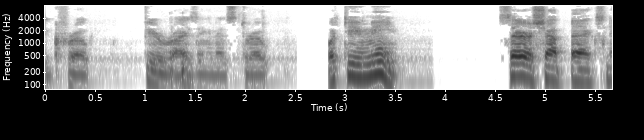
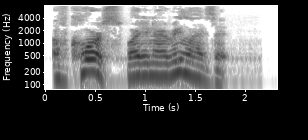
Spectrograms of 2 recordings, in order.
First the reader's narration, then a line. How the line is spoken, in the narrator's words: She shouted in revelation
